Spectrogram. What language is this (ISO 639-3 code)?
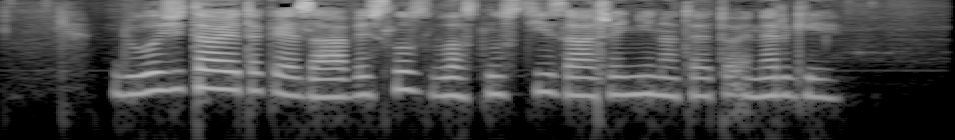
ces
